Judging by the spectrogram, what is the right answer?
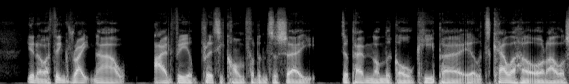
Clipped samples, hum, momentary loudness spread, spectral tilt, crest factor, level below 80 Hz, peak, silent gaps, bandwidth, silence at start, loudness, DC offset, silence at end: under 0.1%; none; 5 LU; -5.5 dB/octave; 14 dB; -22 dBFS; 0 dBFS; none; 14 kHz; 0.3 s; -15 LUFS; under 0.1%; 0 s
